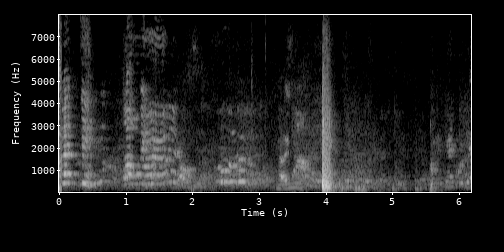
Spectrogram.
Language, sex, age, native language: Icelandic, male, 13, Icelandic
